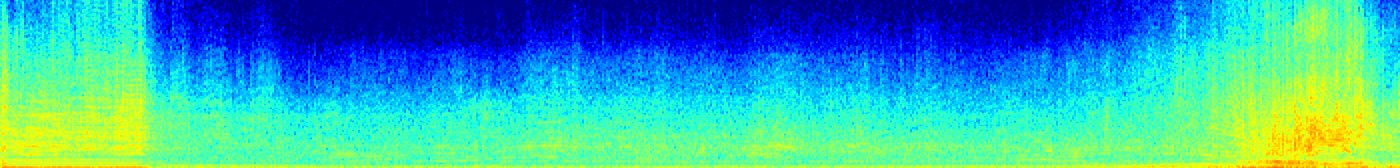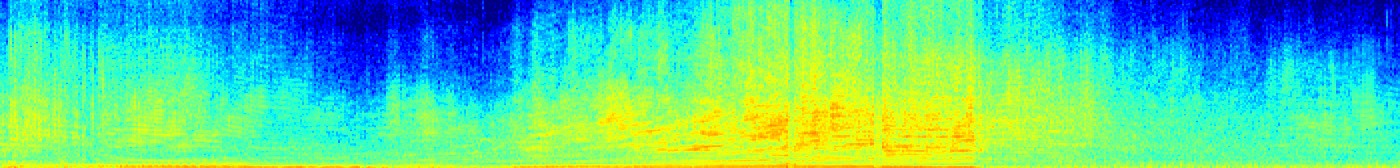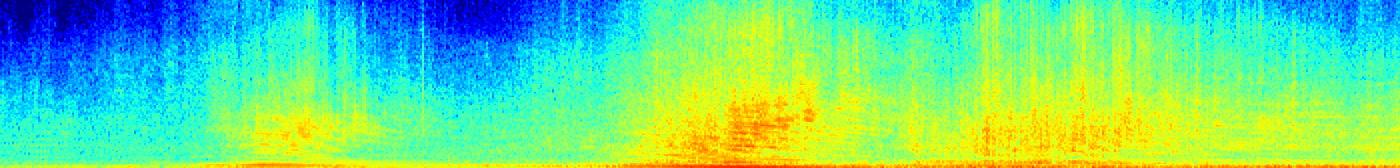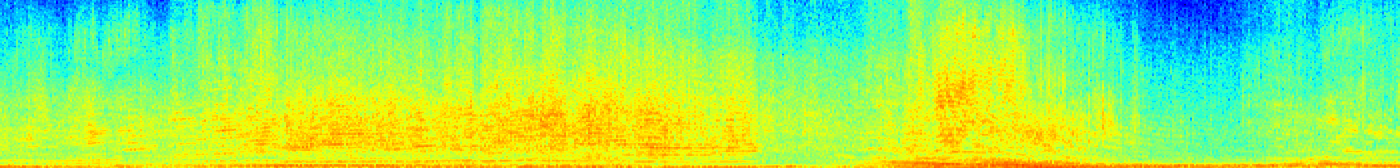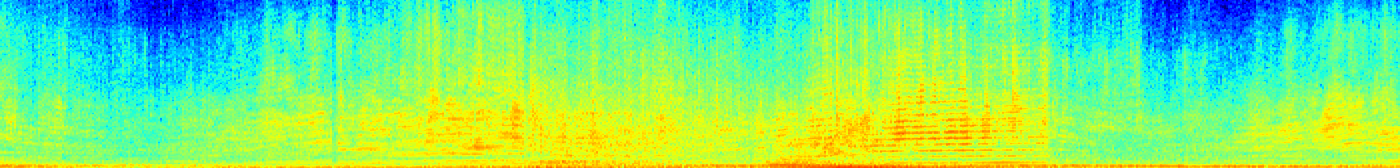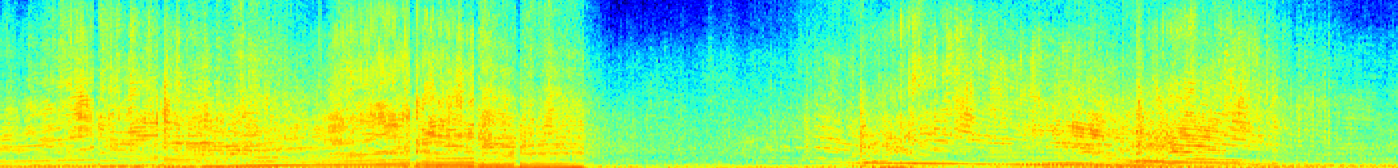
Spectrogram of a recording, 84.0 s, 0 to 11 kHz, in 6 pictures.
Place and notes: {"title": "Donington Park Circuit, Derby, United Kingdom - British Motorcycle Grand Prix 2005 ... moto grandprix ...", "date": "2005-08-22 10:20:00", "description": "British Motorcycle Grand Prix 200 ... free practice one ... part two ... one point stereo mic to minidisk ... the era of the 990cc bikes ...", "latitude": "52.83", "longitude": "-1.38", "altitude": "94", "timezone": "GMT+1"}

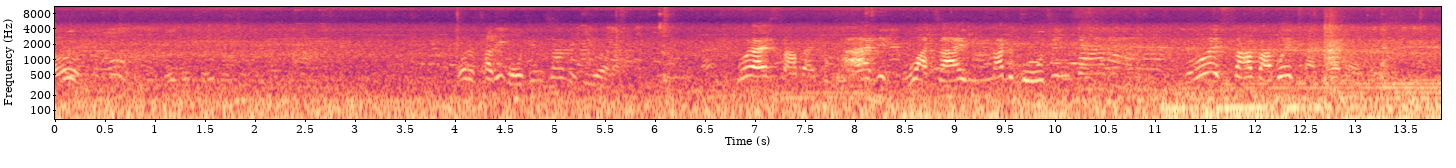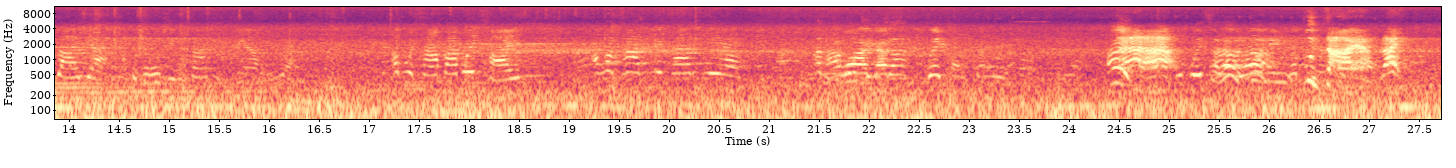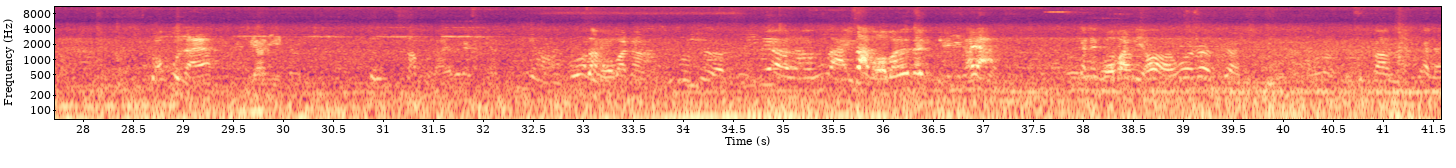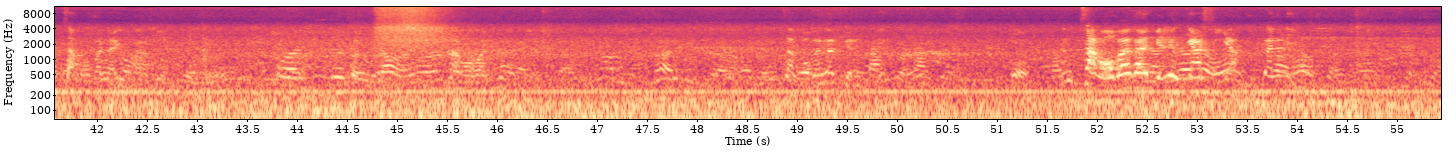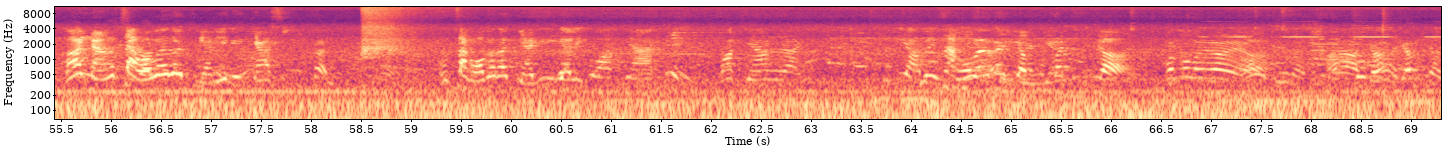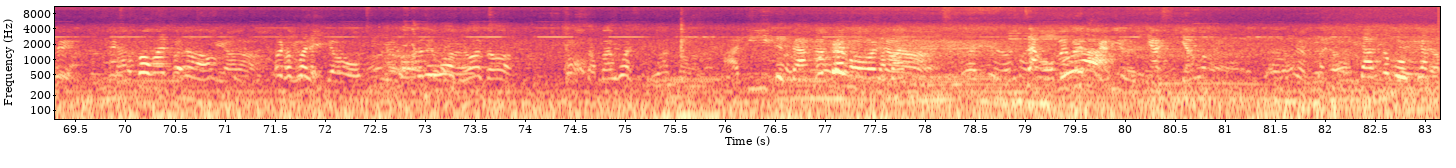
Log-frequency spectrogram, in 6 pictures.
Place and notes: {"title": "Wenhua Park, Beitou, Taipei City - Drunkard", "date": "2013-09-16 18:52:00", "description": "A group of alcoholics is a dispute quarrel, Traffic Noise, Zoom H4n+ Soundman OKM II", "latitude": "25.14", "longitude": "121.50", "altitude": "19", "timezone": "Asia/Taipei"}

